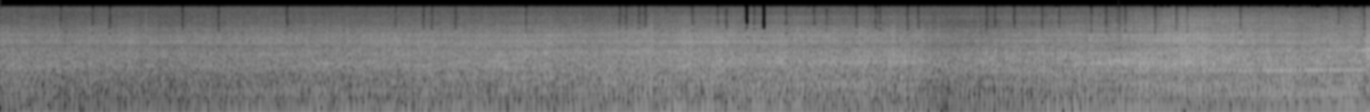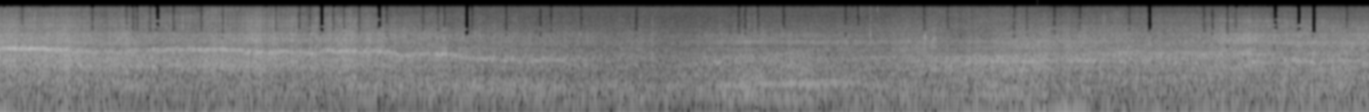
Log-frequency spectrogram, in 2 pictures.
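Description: Wind buffets loudly past the rider.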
